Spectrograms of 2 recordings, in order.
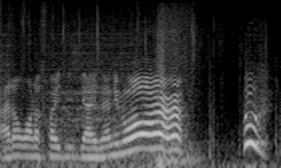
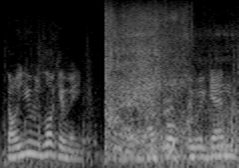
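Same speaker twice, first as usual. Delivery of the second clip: ordinary delivery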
